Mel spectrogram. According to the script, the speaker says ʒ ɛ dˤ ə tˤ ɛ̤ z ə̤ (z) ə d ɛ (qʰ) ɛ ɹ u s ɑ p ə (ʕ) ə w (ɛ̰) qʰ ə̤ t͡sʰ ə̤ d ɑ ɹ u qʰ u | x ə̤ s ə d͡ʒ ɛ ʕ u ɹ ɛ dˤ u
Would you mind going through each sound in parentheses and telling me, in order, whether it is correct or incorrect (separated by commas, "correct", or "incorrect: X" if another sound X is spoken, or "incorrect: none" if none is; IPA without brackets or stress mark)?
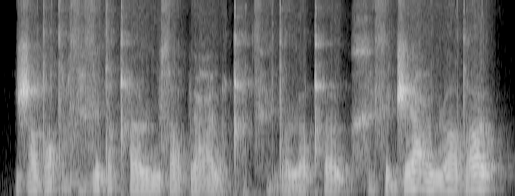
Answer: correct, correct, correct, incorrect: ɛ̤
